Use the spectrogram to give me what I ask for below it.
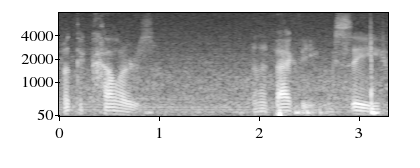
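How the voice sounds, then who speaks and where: A man with a very low, deep voice talks casually as he films, making easygoing, admiring remarks. The sound is old camcorder audio from the built-in mic, with a thick wash of tape hiss underneath. He is outdoors beside a lake. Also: level tone, normal speed. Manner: chatty, admiring remarks on the scenery. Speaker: home video camera operator. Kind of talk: casual home-video narration. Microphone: built-in camcorder microphone.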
